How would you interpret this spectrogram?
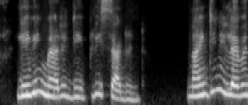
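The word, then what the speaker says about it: Marie: of madam क्यूरी वाज़ मार मारी मारिया नहीं इट्स मैरी स्क्लोवस्की डी is silent स्क्लोविस्की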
